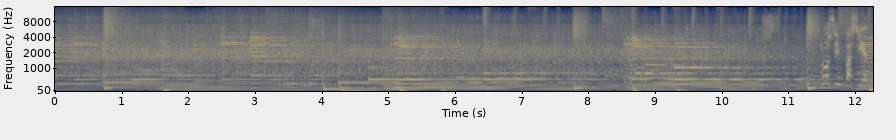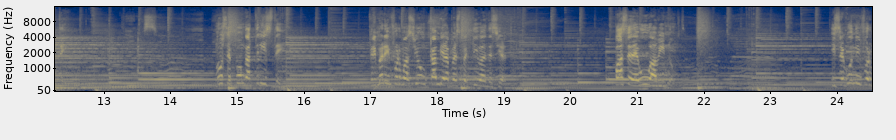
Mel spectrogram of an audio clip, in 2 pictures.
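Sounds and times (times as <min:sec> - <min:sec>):
audience applause: 0:00.0 - 0:12.0
sustained keyboard chords: 0:00.0 - 0:24.5
speech: 0:11.7 - 0:12.6, 0:14.8 - 0:16.0, 0:17.0 - 0:19.3, 0:20.7 - 0:21.7, 0:24.0 - 0:24.5.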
